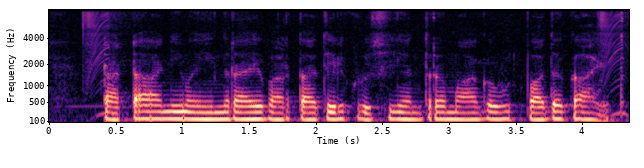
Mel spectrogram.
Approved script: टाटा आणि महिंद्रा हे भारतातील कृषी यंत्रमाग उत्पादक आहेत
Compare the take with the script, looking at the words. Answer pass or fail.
pass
